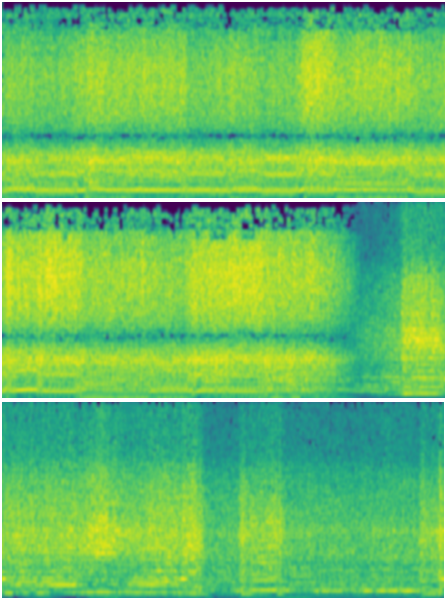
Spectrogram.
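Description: A revving engine swoops up and down in clear tonal pitches, its strong harmonics tracing a rough melody; midway the sound shifts to a thinner, higher-pitched engine continuing the tune, loud.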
